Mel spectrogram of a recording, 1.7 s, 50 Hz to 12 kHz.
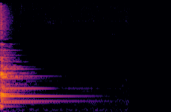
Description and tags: Metal Timbale left open 020
conga, drum, garage, god, home, kit, real, record, timbale, trash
